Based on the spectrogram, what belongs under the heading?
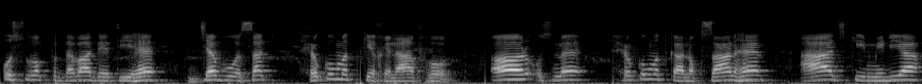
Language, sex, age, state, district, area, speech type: Urdu, male, 18-30, Bihar, Purnia, rural, spontaneous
